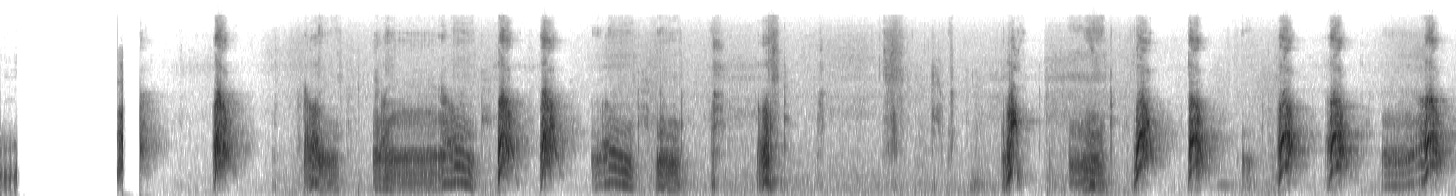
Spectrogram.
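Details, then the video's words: Dog barking excitedly with growl-like rumbles mixed in, barks coming in quick irregular bursts throughout. "Dog Barking Sounds"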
